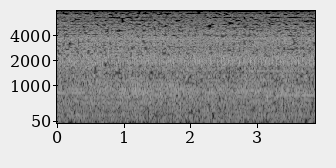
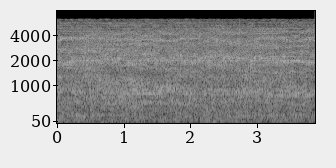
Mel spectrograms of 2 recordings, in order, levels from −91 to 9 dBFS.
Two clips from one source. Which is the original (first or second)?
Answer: first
